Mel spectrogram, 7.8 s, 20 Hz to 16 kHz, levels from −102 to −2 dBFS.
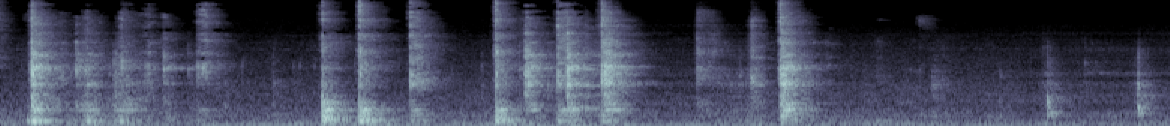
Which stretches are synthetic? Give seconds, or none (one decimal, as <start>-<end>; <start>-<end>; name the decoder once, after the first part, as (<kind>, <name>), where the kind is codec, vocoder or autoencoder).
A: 3.9-5.1 (codec, SNAC); 6.8-7.8

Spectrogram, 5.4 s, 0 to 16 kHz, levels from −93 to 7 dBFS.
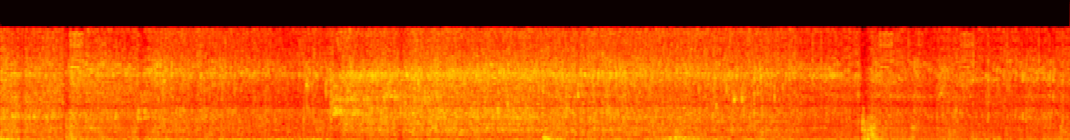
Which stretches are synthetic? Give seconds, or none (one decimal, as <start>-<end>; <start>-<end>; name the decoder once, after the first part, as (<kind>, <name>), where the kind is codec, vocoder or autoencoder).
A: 0.0-0.8 (codec, SNAC); 4.0-5.4

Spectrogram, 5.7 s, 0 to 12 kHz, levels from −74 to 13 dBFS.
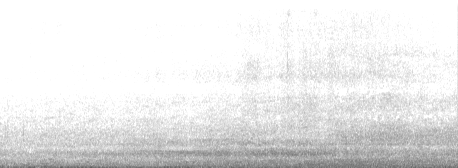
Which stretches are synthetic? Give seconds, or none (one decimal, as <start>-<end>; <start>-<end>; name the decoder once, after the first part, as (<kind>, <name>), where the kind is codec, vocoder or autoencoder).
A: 1.5-3.1 (codec, SNAC); 3.6-4.2

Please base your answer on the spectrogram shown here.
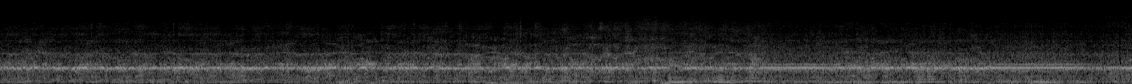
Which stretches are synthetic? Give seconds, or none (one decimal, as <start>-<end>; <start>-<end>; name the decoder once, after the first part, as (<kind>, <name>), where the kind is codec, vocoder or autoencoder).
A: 0.0-7.6 (codec, SNAC); 8.4-9.9

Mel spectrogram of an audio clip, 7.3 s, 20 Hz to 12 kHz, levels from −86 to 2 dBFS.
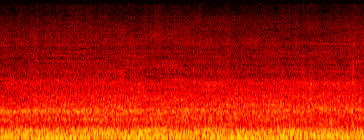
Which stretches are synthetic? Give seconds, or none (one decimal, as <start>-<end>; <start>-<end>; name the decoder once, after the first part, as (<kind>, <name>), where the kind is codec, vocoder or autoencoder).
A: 0.0-0.4 (codec, SNAC); 2.3-7.3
